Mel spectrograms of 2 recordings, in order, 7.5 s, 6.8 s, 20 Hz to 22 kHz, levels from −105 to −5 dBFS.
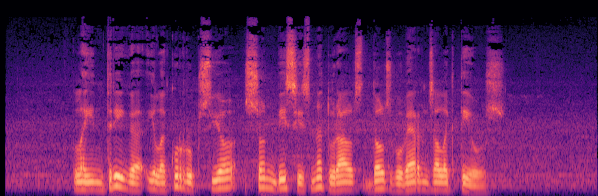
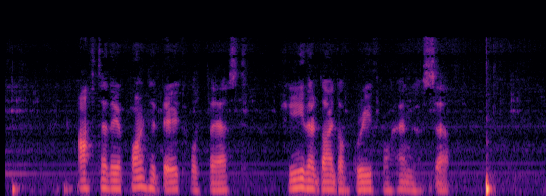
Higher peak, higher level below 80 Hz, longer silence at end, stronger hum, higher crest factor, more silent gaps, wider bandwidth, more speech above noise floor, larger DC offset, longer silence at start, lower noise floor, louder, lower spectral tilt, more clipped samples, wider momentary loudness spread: first, -10 dBFS vs -16 dBFS; second, -74 dBFS vs -58 dBFS; first, 1.15 s vs 0.65 s; neither; second, 16 dB vs 26 dB; neither; first, 16 kHz vs 11 kHz; second, 26 dB vs 30 dB; neither; first, 0.7 s vs 0.1 s; second, -51 dBFS vs -73 dBFS; first, -25 LUFS vs -42 LUFS; second, -4.5 dB/octave vs -7.5 dB/octave; neither; second, 6 LU vs 16 LU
